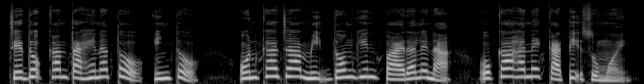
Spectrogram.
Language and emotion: Santali, neutral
